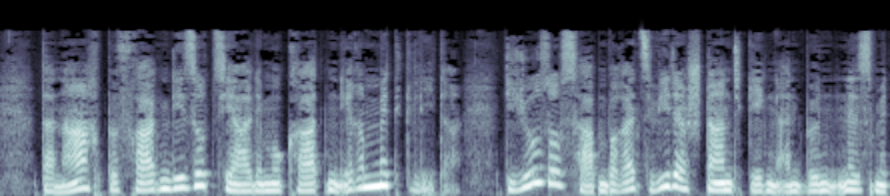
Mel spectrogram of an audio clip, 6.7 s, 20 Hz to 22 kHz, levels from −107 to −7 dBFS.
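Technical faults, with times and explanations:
Throughout, low-delay AAC compression: the speech sounds rough and grainy, with noise between harmonics, likely AAC-ELD's short frames starved of bits, fitting roughly 32 kbps.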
